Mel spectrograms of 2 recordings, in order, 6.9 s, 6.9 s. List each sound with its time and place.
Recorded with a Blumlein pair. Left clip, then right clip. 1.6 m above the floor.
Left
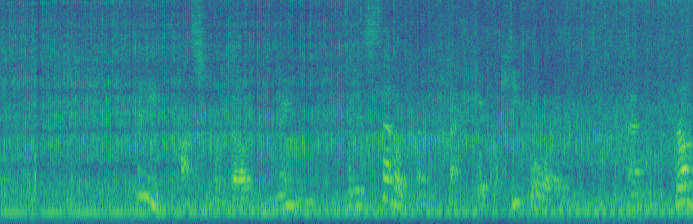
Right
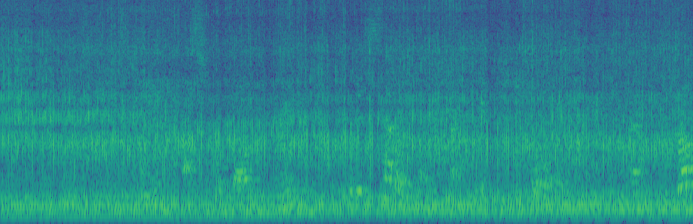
1.4 s a man speaking: 35° left, 3 m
